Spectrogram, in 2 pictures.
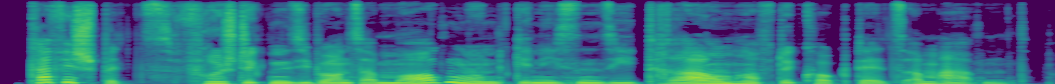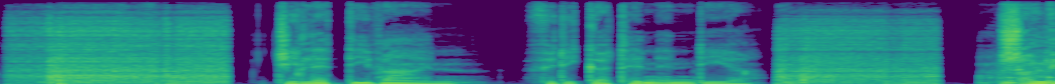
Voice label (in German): werbung; Sprecher in Bonn; Muttersprache Deutsch, Italienisch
